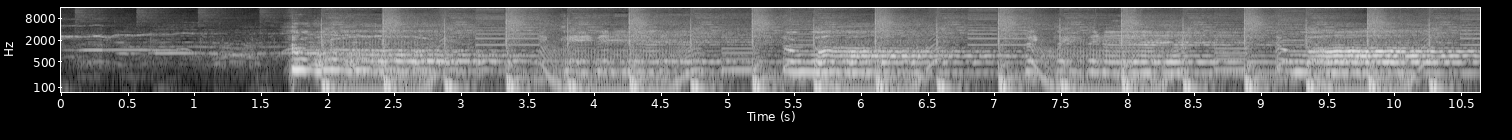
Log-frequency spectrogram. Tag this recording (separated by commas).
Music, Singing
